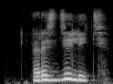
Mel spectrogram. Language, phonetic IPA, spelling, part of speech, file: Russian, [rəzʲdʲɪˈlʲitʲ], разделить, verb, Ru-разделить.ogg
- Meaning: 1. to divide 2. to separate 3. to share (to have in common)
